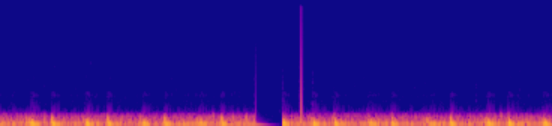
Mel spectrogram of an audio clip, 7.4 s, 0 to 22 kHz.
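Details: Normal heart sounds recorded lying down: muffled, regular thump-thump heartbeats at roughly 75 to 80 a minute, with a brief dropout and a couple of clicks midway.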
